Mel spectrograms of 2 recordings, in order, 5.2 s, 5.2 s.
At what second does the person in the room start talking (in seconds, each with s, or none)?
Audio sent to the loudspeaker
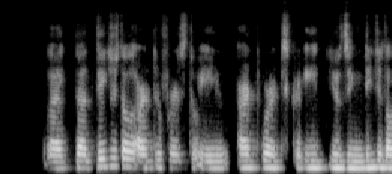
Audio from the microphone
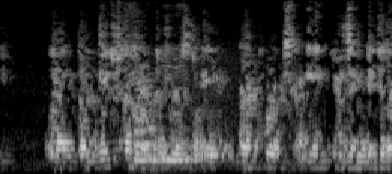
1.7 s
